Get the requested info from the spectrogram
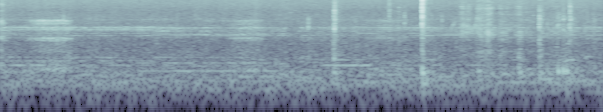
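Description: Quiet room tone with a few faint, light metallic clicks from the typebars of a Smith Corona manual typewriter being handled: two single clicks in the middle, then several more close together near the end.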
